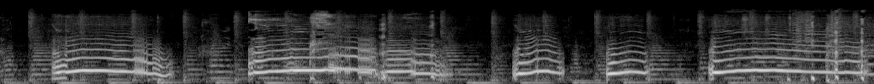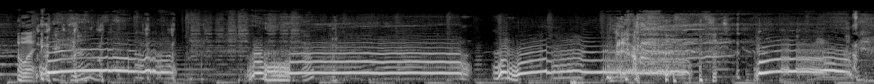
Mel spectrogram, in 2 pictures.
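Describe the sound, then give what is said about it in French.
A person's voice mimics whale calls with a loud run of long, wavering moans that slide up and down in pitch, back to back with short breaths between and no words. “C'est deux baleines dans un bar. L'une dit à l'autre”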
